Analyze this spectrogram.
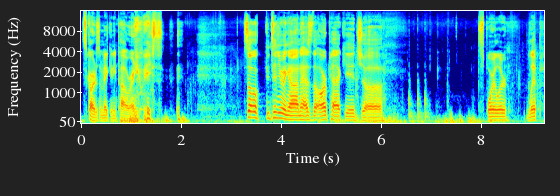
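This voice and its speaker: A man in his thirties, fighting a stuffy head cold, shows off his car on a phone camera in selfie view, outdoors on a gravel driveway and inside the small car. His lowish voice is smooth and expressive, unhurried with frequent pauses and no echo, as he loosely and self-deprecatingly runs through a casual walkaround vlog.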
